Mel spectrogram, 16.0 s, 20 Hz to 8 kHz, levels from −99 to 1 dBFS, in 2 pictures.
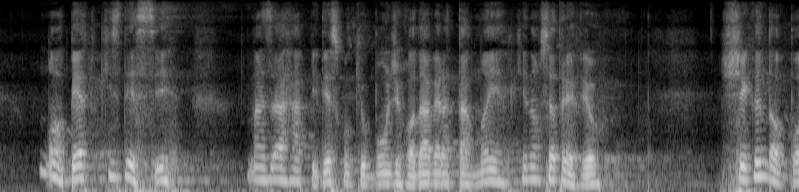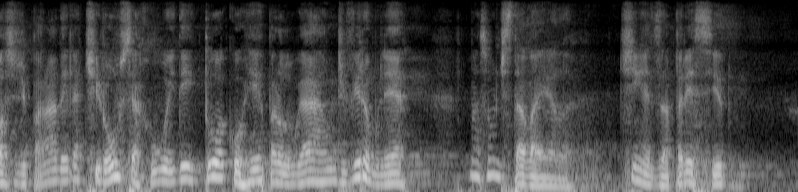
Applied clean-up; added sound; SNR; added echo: none; none; none; reverberation time 1.6 s.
